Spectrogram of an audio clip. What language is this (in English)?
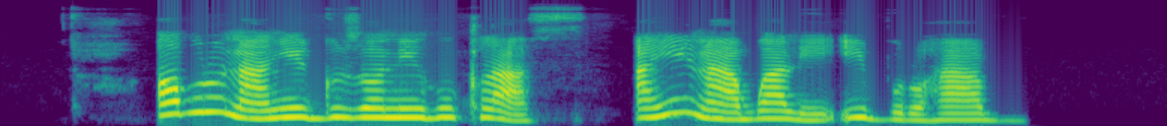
Igbo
